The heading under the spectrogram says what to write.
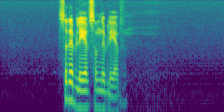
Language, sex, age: Swedish, male, 23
